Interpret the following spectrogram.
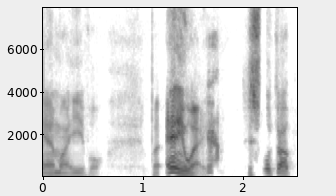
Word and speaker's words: Am I Evil?: No, it's actually it's actually Emma Hevil. It's it's spelled it's spelled weird, but it sounds like he's saying Emma Evil.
